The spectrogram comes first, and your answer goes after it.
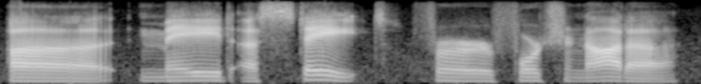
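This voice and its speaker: A man with a very bright, crisp voice walks through a piece of software in a casual, chatty way. He takes his time, explaining each step as he thinks aloud, and the sound is close and dry. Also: medium pitch, fairly even intonation, takes it slowly, no echo, lo-fi sound. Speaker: game developer demonstrating a tool. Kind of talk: casual software demo with joking chat.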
